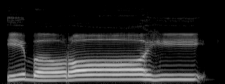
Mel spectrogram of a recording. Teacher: با جو ہے قلقلہ والی ہے کیونکہ با ساکن ہے، اور جب با ساکن ہو تو یہاں پہ قلقلہ ہوتا ہے۔ کیسے کرتے ہیں؟ آواز کو دوبارہ پیدا کرتے ہیں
